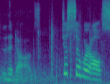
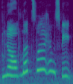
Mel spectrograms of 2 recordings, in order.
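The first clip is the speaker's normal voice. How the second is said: high-pitched, raised character voice; high put-on voice; 12 semitones higher, 6 dB louder than usual. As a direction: pitch it way up and loud. Acting a character in game.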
